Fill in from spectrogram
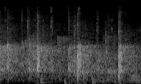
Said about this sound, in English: Right, if you'd like to give him a little clap. Thank you. Thank you.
